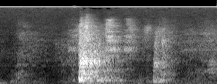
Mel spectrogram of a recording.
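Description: A woman breathing out in two heavy sighs, the first louder, the second about a second later.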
